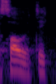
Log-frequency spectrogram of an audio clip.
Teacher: الهمس يكون صوت ضعيف يجري النفس عند النطق بالحرف اللي هو حرف الكاف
